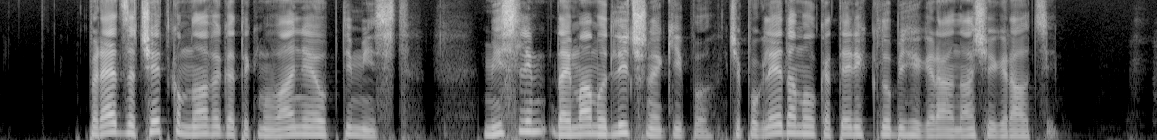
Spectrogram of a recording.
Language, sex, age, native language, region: Slovenian, male, 18-29, Slovenian, Savinja region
